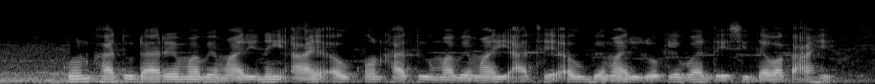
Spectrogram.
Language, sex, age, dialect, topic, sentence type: Chhattisgarhi, male, 18-24, Central, agriculture, question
